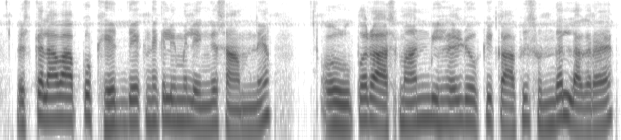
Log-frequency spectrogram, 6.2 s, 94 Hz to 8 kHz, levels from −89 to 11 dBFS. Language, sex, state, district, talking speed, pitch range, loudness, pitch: Hindi, male, Jharkhand, Sahebganj, 185 wpm, 150-180 Hz, -26 LUFS, 165 Hz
